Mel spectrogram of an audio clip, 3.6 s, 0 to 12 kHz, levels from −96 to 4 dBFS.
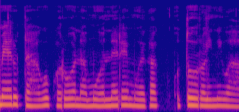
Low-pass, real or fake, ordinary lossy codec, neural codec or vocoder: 9.9 kHz; real; AAC, 64 kbps; none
